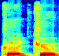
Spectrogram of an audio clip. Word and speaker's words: could: can qui nous fait could. Et on ne prononce, évidemment, très important, on ne prononce pas le L. So, can, could.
